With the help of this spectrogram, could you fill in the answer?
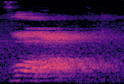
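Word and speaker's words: walk: वॉक, देखिए वॉक, इसमें silent हो जाएगा एल हो गया हमारा साइलेंट लेटर।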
